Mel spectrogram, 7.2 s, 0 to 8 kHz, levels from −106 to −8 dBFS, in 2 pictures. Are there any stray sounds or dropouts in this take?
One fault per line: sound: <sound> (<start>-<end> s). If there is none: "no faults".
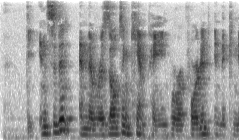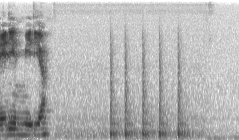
sound: thud (5.2-6.5 s)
